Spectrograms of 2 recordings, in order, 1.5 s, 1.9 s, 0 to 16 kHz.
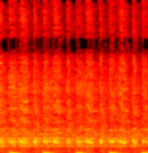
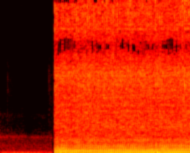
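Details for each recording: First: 2007 Hawk 250 Chinese dirt bike cranked by bridging the starter solenoid because the ignition button has failed; steady starter churn, about three compression beats a second, no firing; cranks but won't start. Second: 2007 Hawk 250 Chinese carbureted single-cylinder dirt bike, previously cranking without starting: catches abruptly into a steady, even fast idle with crisp firing; normal running.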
